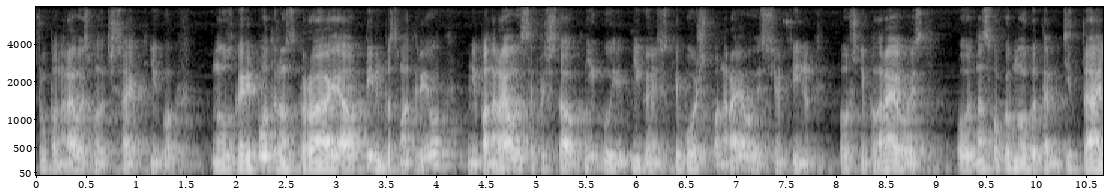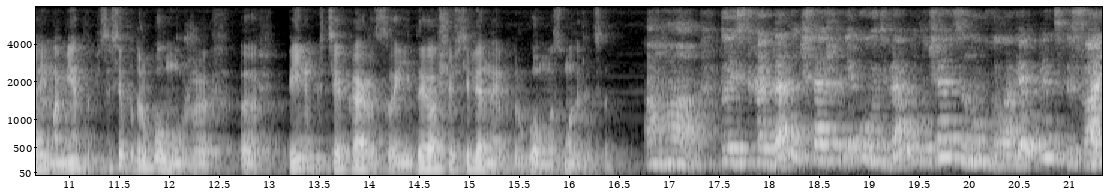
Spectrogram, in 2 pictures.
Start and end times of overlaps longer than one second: none

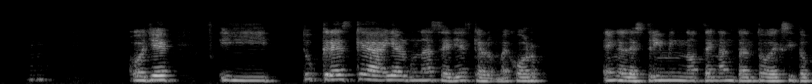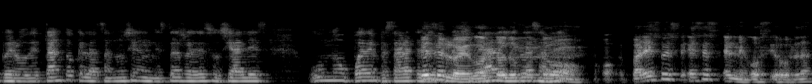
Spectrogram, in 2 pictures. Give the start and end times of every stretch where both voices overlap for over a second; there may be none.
12.3-13.8

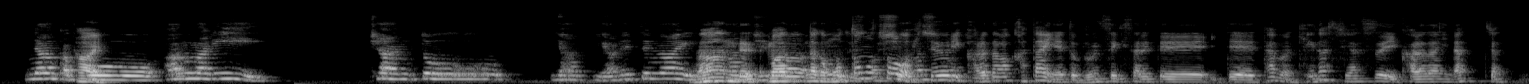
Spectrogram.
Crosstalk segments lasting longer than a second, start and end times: 6.9-9.8

